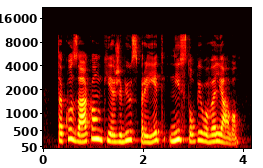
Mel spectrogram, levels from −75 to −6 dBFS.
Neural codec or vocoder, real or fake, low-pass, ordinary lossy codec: none; real; 9.9 kHz; none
